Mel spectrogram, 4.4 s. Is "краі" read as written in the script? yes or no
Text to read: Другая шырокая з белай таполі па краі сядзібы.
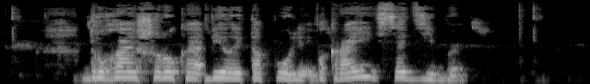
yes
